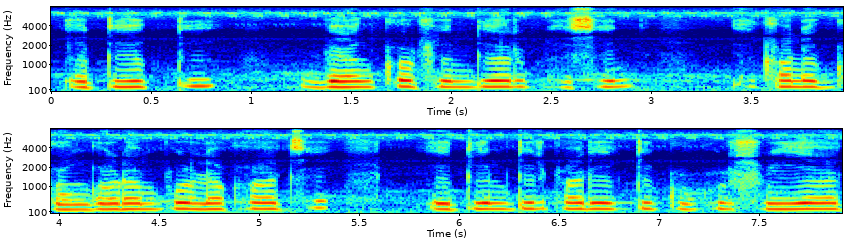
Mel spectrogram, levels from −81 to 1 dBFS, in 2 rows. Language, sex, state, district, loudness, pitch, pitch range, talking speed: Bengali, male, West Bengal, Dakshin Dinajpur, -17 LUFS, 205 Hz, 195-210 Hz, 160 wpm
